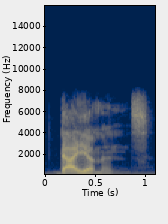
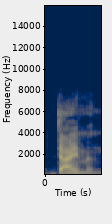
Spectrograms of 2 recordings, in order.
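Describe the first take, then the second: First: The first two vowels are pronounced separately. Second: The first two vowels are blended together. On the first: The speaker calls it wrong. "the I and the A there at the beginning aren't pronounced separately, saying diamonds. So we don't say that" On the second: The speaker calls it right. "We say diamonds. So together"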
